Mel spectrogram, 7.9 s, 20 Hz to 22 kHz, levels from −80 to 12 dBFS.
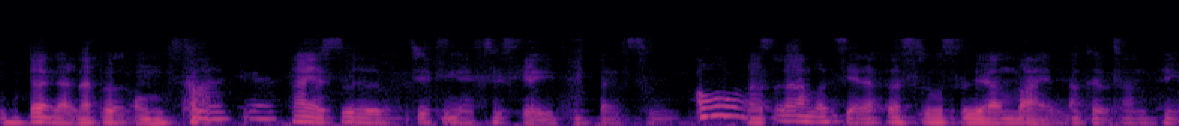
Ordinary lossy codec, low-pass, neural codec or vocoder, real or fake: MP3, 64 kbps; 7.2 kHz; codec, 16 kHz in and 24 kHz out, 0.6 kbps, FireRedTTS-2 codec; fake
